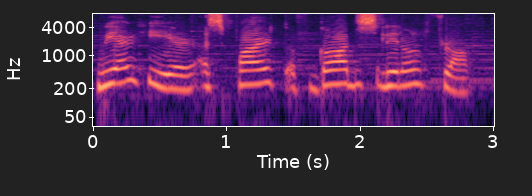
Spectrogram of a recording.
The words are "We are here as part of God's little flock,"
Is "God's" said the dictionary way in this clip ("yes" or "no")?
no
